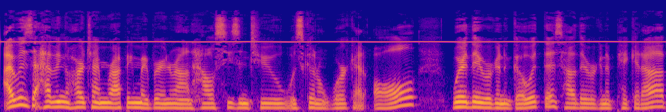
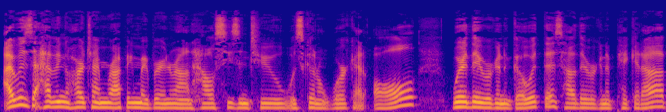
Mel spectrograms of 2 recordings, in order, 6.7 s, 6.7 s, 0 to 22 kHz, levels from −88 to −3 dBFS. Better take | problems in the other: second | high-pitched whine; loud; throughout; 4.5 kHz, 9 dB below the speech

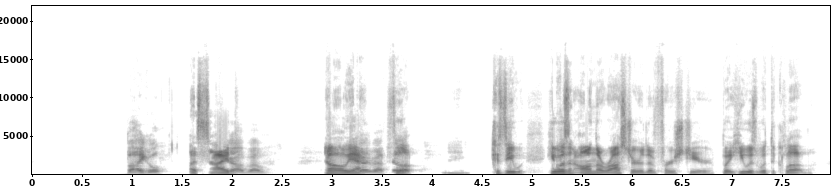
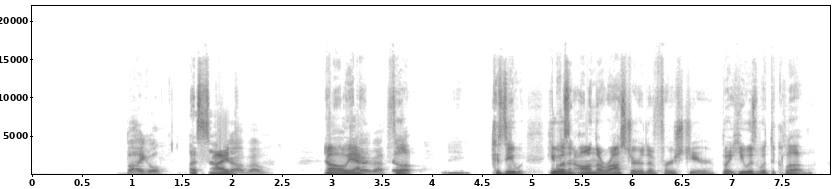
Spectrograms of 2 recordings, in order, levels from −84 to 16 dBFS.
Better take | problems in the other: second | thin; somewhat; fading below 300 Hz

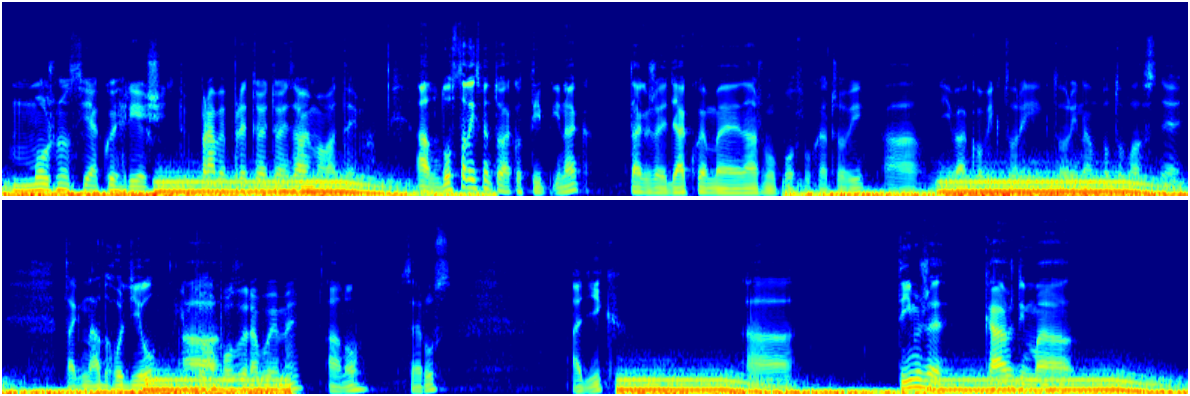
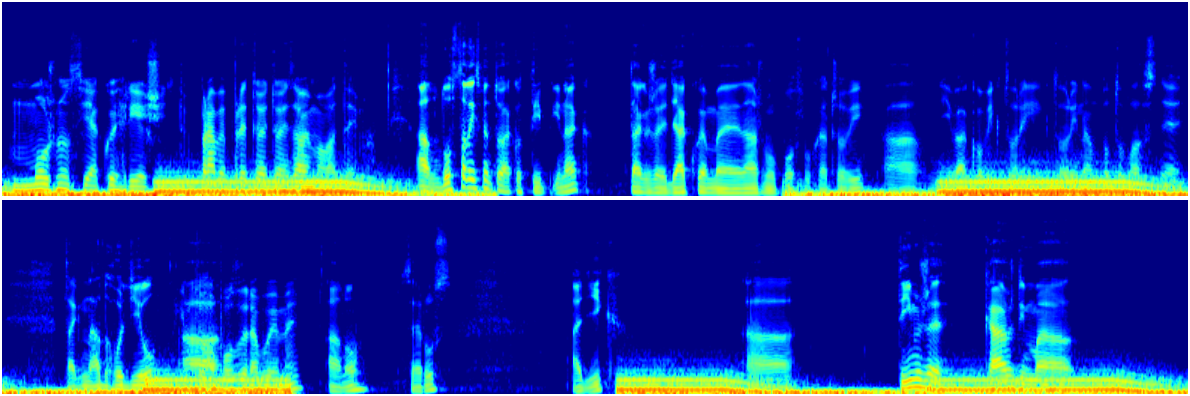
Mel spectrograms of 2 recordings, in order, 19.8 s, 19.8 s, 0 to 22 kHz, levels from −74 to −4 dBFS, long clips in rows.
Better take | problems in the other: neither | low rumble; loud; until 4 s, from 6.5 to 12 s and from 15 s on; as loud as the speech; the same in both

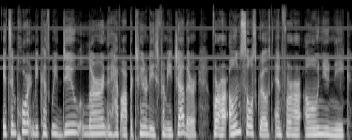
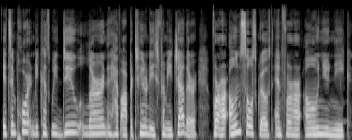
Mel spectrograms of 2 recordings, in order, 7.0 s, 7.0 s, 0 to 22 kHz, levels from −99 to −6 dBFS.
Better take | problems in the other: second | high-pitched whine; faint; throughout; 4 kHz, 25 dB below the speech

